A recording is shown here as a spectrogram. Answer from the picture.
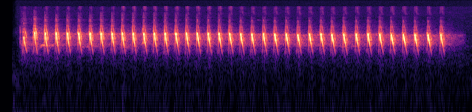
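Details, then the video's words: Caged bulbul, locally called kapas tembak, giving a clear song meant for other birds to copy: a fast, even series of bright chirps, about four per second, held for over three seconds. "kapas tembak#suara jernih#mudah ditiru oleh burung anda"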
